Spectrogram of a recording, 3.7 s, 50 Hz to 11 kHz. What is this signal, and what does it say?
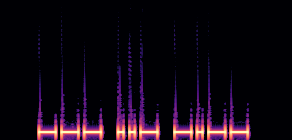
Morse code, heard as a keyed tone, about 17 wpm, 700 Hz. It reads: OUY
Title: USA Call Sign Postfixes - 3 Letters 17wpm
